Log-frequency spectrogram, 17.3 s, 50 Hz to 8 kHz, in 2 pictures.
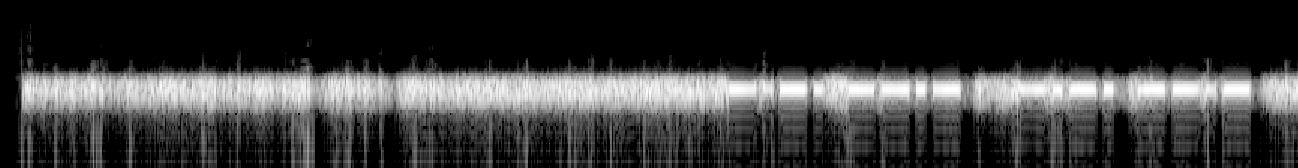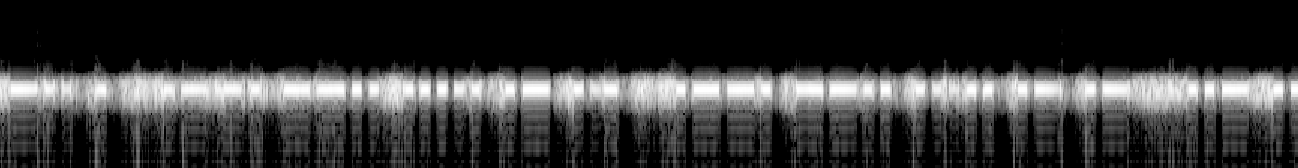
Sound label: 80m cw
